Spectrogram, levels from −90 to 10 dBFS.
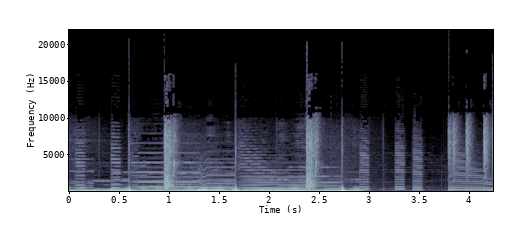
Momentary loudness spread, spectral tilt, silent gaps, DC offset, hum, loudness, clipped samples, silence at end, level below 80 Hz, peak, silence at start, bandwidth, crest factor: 17 LU; -5.5 dB/octave; none; under 0.1%; none; -16 LUFS; under 0.1%; 0 s; -20 dBFS; 0 dBFS; 0 s; 11 kHz; 14 dB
